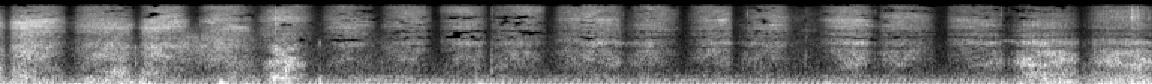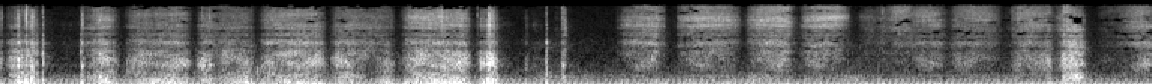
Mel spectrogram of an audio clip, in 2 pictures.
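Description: A black emery board nail file, thin and solid and held in one hand, has its gritty surface rubbed and scratched with long acrylic nails. Repeated rasping strokes produce bright, sandy scratches over a steady low hum, at a quiet, even level throughout.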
